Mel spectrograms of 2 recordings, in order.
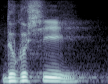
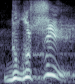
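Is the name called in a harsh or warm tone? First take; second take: warm; harsh. First: The name is called in a warm, gentle tone. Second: The name is called in a harsh, demanding tone. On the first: The caller wants to bless and restore the person. "목소리가 바뀌어서 삭개오야처럼" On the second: The caller wants to exploit the person. "전에는 누구시? 그러면 이 사람을 등쳐먹으려고 부르는 이름이었거든요"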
